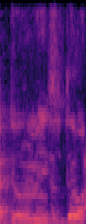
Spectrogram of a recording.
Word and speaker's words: Abdullah Mason: Yeah, Abdullah Mason.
